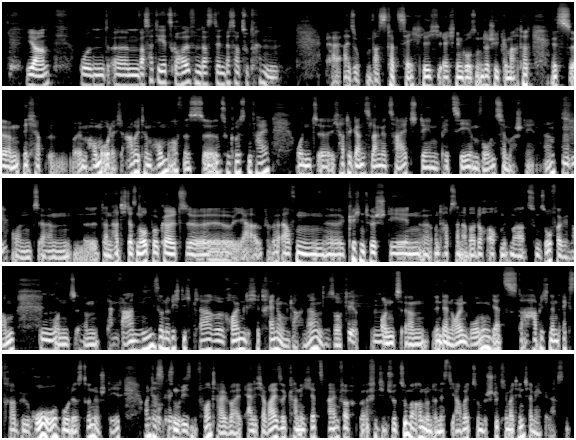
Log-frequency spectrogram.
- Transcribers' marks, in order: other background noise; static; chuckle
- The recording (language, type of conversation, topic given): German, podcast, Wie setzt du klare Grenzen zwischen Job und Privatleben?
